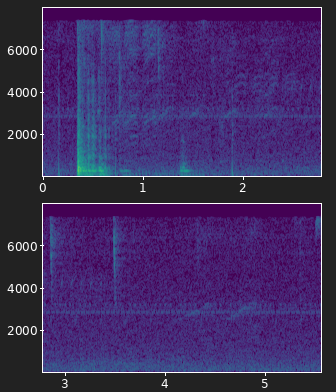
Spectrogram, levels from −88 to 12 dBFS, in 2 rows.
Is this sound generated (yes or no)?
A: no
